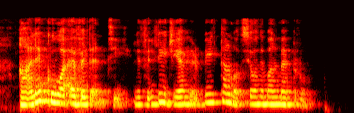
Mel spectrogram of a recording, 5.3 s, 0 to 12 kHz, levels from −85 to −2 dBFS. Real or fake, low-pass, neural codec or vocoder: fake; 7.2 kHz; codec, 16 kHz, 16 kbps, FreqCodec, smaller model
